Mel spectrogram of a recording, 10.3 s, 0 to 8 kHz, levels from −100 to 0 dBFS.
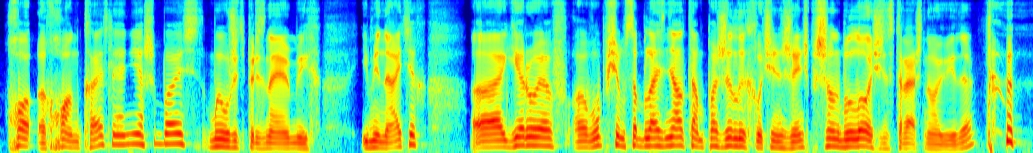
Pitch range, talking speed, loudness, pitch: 120-165 Hz, 155 wpm, -16 LUFS, 140 Hz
